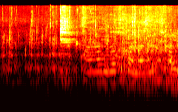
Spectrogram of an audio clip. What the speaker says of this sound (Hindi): अभी बस फ्राई कर रही हूँ मैं उसको तब से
